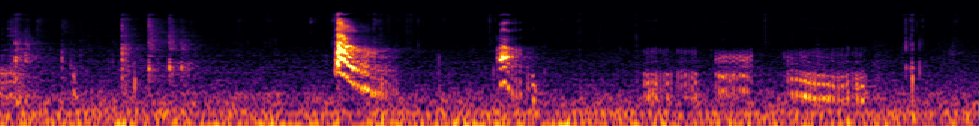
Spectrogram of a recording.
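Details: Six-week-old Schnauzer puppies playing indoors with a new toy: one sharp high yelp sweeping steeply downward, a shorter second yelp, then soft harmonic whines, over clicks and clatter from the toy.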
